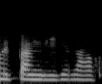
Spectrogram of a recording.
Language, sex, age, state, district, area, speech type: Manipuri, female, 18-30, Manipur, Churachandpur, urban, conversation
